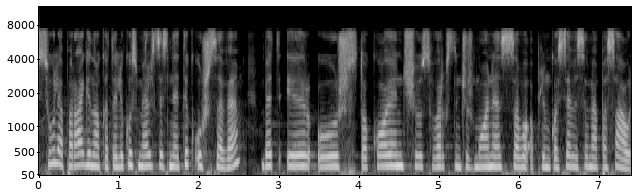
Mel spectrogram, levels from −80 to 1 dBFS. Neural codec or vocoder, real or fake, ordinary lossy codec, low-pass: none; real; MP3, 96 kbps; 7.2 kHz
